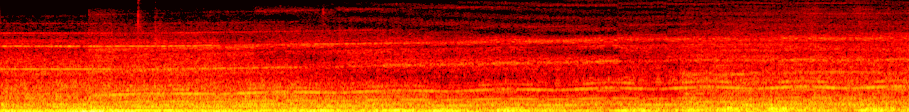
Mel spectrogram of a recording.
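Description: A subway train's motor whines and rises in pitch.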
